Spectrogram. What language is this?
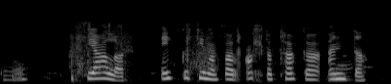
Icelandic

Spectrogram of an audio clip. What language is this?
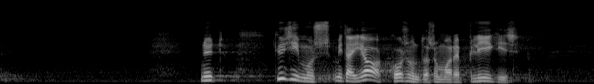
Estonian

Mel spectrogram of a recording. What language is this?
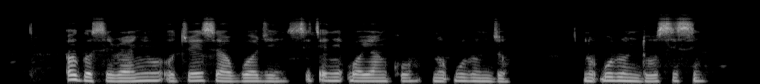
Igbo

